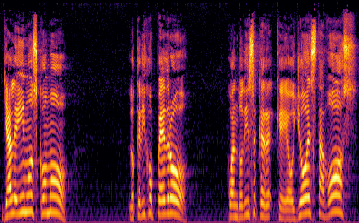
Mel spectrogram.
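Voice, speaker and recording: A man, a pastor delivering an animated sermon and acting out the dialogue of his stories. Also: high-pitched, slow, long pauses. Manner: animated preaching with acted-out dialogue.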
